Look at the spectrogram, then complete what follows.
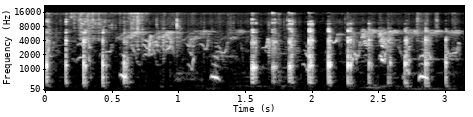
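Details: Teetar, the grey francolin, as chicks calling their mother: quick, uneven series of short, sharp peeps and chirps, roughly three or four per second, with occasional lower, slurred notes between them.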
